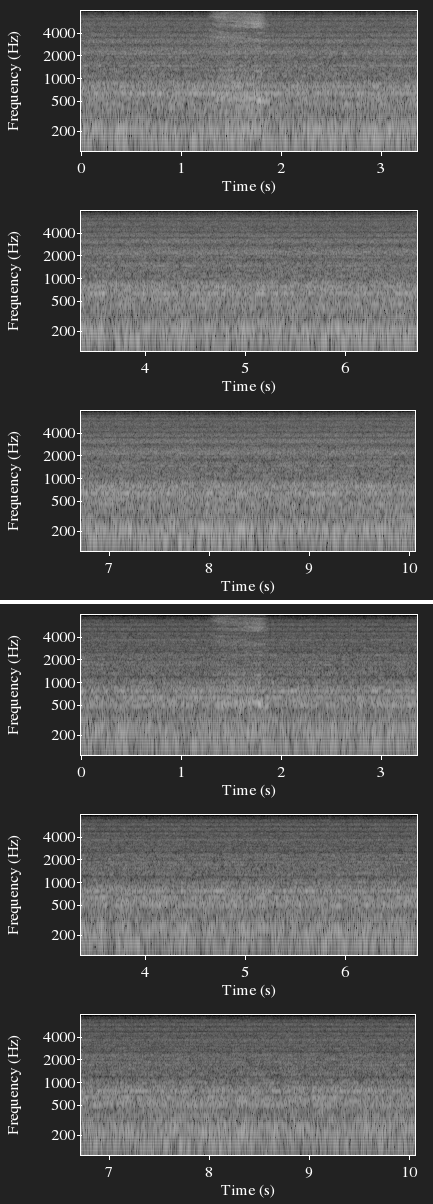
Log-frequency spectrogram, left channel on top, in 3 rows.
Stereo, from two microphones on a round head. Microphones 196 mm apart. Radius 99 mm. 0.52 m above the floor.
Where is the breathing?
40° left (ahead or behind), 0.9 m.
